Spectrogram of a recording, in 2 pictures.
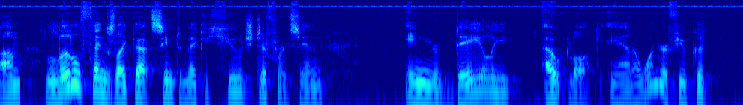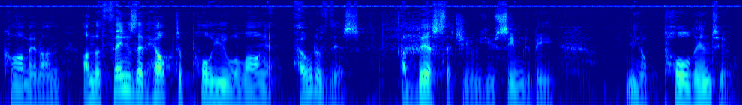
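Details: Adult male speaker; typical speech.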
